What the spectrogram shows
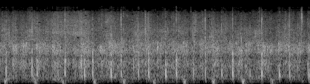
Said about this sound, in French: On peut applaudir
